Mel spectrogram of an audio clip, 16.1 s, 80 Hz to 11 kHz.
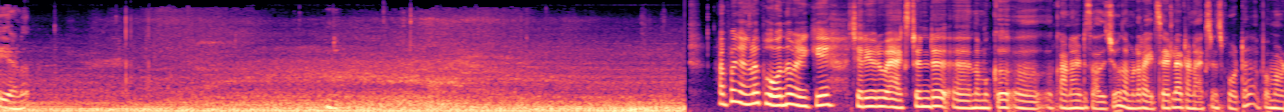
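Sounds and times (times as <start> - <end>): car interior driving rumble: 0.0 - 8.6.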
